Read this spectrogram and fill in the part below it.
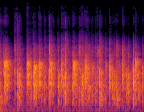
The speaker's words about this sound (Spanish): ¿Cuántos dan palmas al Señor?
